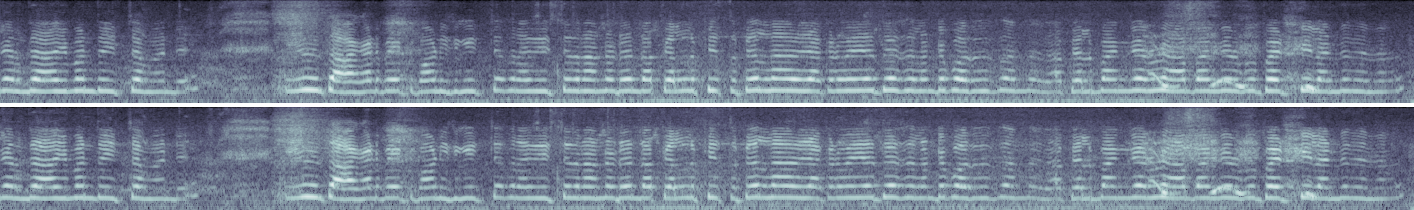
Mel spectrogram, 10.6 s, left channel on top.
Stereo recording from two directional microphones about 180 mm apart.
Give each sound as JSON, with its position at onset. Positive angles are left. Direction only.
{"t": 0.0, "sound": "speech", "side_deg": 20}
{"t": 2.1, "sound": "a woman's voice", "side_deg": 5}
{"t": 2.5, "sound": "speech", "side_deg": 15}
